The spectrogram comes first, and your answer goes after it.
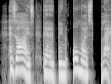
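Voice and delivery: ordinary delivery

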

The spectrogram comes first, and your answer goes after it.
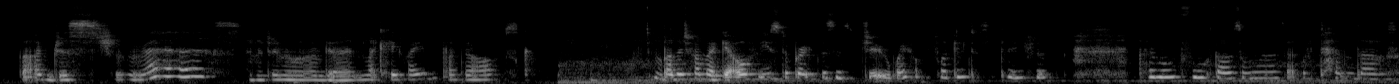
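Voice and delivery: high, teary venting on the verge of tears. Talking to camera about being stressed, on the verge of tears. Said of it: "I don't wanna cry on camera".

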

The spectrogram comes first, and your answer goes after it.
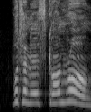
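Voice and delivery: frightened, alarmed voice. Narrator reads a girl's question after the children splash back onto dry ground, frightened voice. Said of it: "said Polly in a frightened voice".

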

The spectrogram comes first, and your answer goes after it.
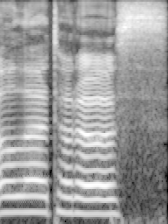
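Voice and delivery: put-on strong non-native accent in Spanish. Recalling first doing stand-up in spanish, speaking with a strong accent. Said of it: "I would speak with a strong accent".

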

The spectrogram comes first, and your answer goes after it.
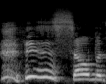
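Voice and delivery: very high-pitched voice, cracking and breaking apart. A speaker recapping a movie reacts to its plot, voice cracking. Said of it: "I'm sorry that my voice cracked there".

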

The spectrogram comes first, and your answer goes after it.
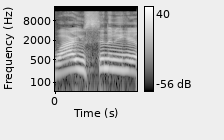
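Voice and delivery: put-on high, rushed, tearful crying yell of a young child. Retelling being dropped off as a first grader, imitating crying and yelling.

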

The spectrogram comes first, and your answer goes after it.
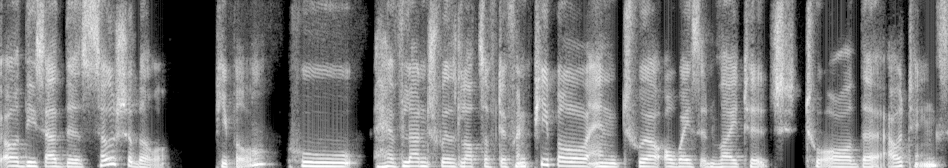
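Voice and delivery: ordinary delivery

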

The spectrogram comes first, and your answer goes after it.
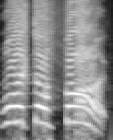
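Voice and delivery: loud, high, ecstatic triumphant screaming.

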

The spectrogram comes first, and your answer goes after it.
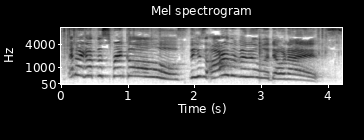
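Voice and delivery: thrilled, very high, loud, swooping gush. Finding the piece hoped for from a series: excited high-pitched voice. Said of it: "Sorry if I'm too high-pitched".

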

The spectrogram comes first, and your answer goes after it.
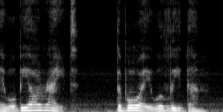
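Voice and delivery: warm, low tone. A man to his wife, taking her hand amid a frightened crowd; warm, low tone. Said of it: "spoke in a warm, low tone".

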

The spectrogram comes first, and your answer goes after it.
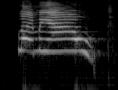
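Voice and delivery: tiny, very high voice crying out. Reading a story aloud, a voice calls from inside the oven: small voice crying out. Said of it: "a small voice cried".

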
